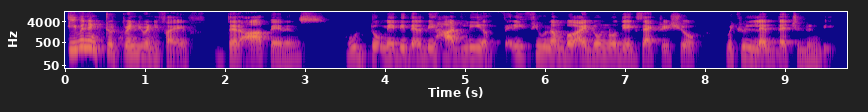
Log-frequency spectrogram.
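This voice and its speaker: A man's voice: medium pitch, moderate pace. A man with an Indian accent hosting a conversational interview, agreeable and given to short affirmations. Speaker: podcast interviewer.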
